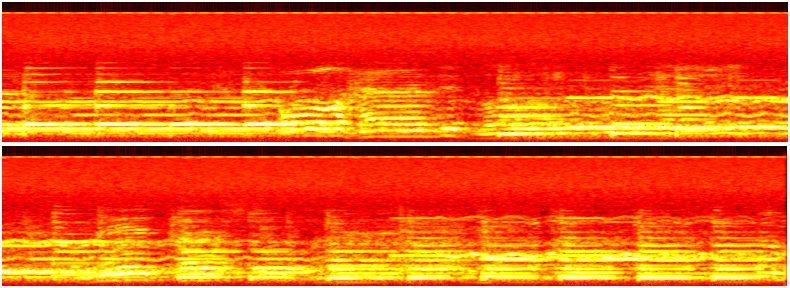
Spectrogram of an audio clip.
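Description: Live instrumental music from plucked string instruments, with several notes sliding up and down in pitch.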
